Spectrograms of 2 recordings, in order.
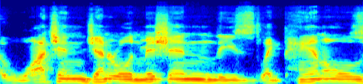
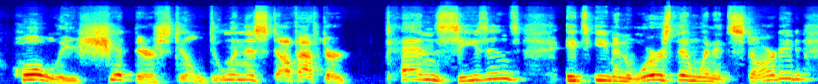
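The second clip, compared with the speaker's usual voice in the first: shocked fan; 9 semitones higher than usual. Retold or imitated. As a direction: gasp it out in disbelief. Acting out fans' shocked reaction.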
